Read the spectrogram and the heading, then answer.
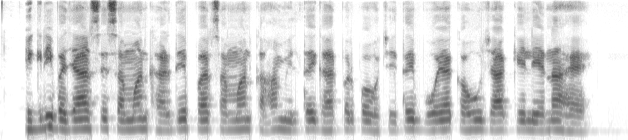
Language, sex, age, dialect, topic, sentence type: Magahi, male, 18-24, Southern, agriculture, question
